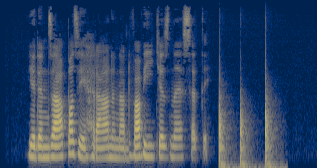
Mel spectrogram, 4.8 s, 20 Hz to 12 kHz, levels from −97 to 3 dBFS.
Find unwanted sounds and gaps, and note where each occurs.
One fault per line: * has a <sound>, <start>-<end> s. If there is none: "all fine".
* has a thud, 3.3-4.3 s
